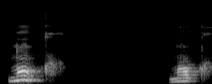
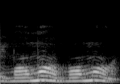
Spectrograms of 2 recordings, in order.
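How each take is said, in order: First: Each syllable ends in a short stop consonant. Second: The syllables end openly, without a final consonant. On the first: This is the proper Tibetan pronunciation. The speaker calls it right. "Tibetan pronunciation for this" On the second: This is how many people commonly say it. The speaker calls it wrong. "I hear them say momo momo like this"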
